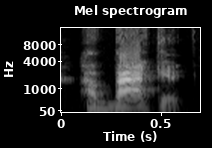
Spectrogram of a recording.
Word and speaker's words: Habakkuk: that no one ever reads in the bible habakkuk okay is that how you say it solid yeah sweet all right habakkuk i read habakkuk the day before and it's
